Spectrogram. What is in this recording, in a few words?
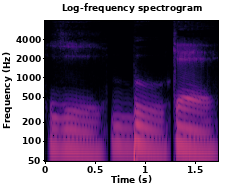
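"yibuke", concatenated syllables; Affixing experiment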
